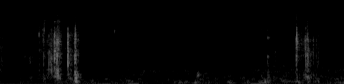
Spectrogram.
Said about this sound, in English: Oh, the one thing I wanted to tell you about was that I gotta take a sip of water.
